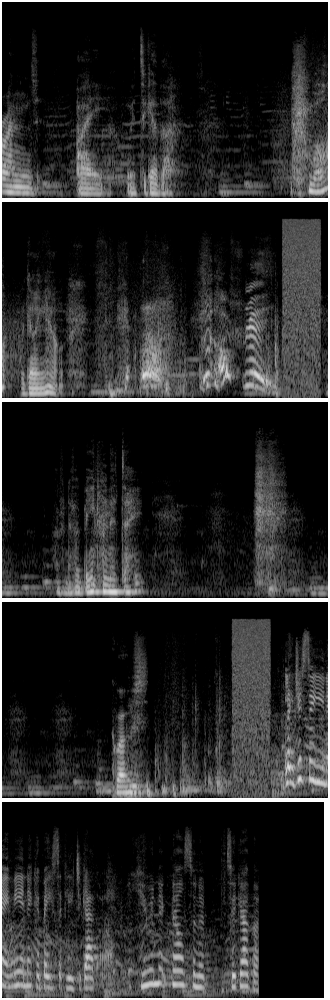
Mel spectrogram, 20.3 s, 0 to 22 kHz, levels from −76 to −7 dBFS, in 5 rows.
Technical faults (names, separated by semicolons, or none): cut-off end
